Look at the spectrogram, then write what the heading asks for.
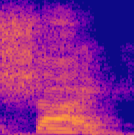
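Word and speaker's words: Scheu: what's her name jenny shy but she spells her last name well she goes by her maiden name which is jenny potter but it's s-c-h-e-u s-c-h-e-u and she pronounces it shy she has a website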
